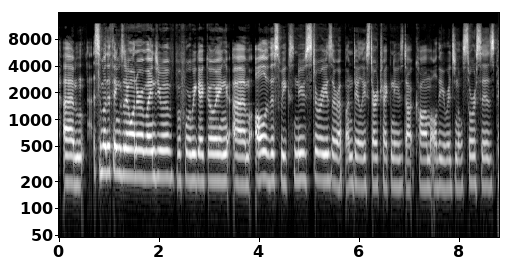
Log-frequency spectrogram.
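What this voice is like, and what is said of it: Weak, congested voice. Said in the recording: “my voice is not that great today ... I'm recovering from a sinus infection”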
